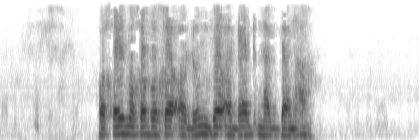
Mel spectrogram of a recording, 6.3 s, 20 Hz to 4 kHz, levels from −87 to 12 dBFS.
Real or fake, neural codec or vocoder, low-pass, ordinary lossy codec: fake; codec, 16 kHz, 2 kbps, FreqCodec, smaller model; 3.6 kHz; MP3, 16 kbps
